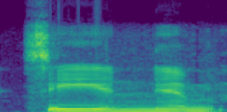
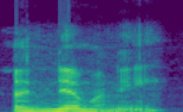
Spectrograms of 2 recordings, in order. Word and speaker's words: anemone: have these clownfish and sea and nym oh goodness gracious everybody's gonna be like what are you pronouncing that wrong i believe you pronounce it anemone um these are for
